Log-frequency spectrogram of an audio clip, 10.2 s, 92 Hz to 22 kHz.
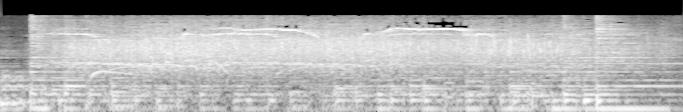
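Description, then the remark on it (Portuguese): A sustained burst of crowd applause and cheering for a coffee farmer, dense and steady for about ten seconds, with a few whistles rising above it and a faint musical hum underneath. “Foi uma salva de palmas, gritaram vivas pro fazendeiro que tem 1 milhão de pé de café por esse rico chão brasileiro.”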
